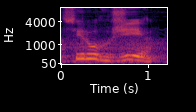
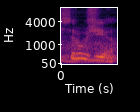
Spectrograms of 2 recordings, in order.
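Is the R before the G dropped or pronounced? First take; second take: pronounced; dropped. First: The R before the g is pronounced. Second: The R before the g is dropped. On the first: "olha como é complicado" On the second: "Que cai o R"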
